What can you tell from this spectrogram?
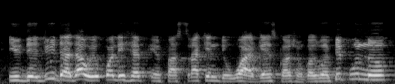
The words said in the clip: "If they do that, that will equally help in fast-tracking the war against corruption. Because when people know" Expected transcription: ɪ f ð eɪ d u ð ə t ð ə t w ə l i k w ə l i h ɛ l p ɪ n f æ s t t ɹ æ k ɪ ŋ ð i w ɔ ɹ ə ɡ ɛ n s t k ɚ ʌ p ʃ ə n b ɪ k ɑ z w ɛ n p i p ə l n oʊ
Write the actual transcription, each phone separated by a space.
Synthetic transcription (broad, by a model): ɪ f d eɪ d u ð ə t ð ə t w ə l i k w ə l i h ɛ l p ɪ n f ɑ s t t ɹ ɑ k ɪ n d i w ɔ ə ɡ ɛ n s t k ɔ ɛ ʃ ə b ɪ k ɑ s w ɛ n p i p ə l n oʊ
